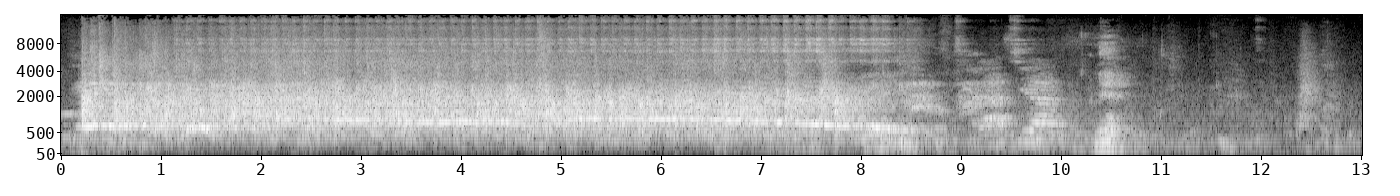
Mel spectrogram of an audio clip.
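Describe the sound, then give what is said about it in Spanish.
An audience applauds loudly and steadily for about eight seconds for those who came to the previous day's work camp, a thin sustained tone running beneath the clapping, before it dies away and a man begins speaking. “Otro aplauso.”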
